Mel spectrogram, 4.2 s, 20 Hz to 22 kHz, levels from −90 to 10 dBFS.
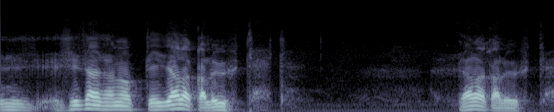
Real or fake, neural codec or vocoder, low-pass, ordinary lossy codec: real; none; 19.8 kHz; none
